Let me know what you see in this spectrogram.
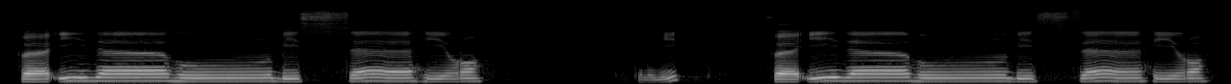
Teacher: kita tidak merapatkan bibir. Kita tak baca fa iza hum, tak rapat bibir. Kita renggangkan sedikit bibir. Ada angin, boleh ada angin lalu. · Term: ikhfa syafawi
